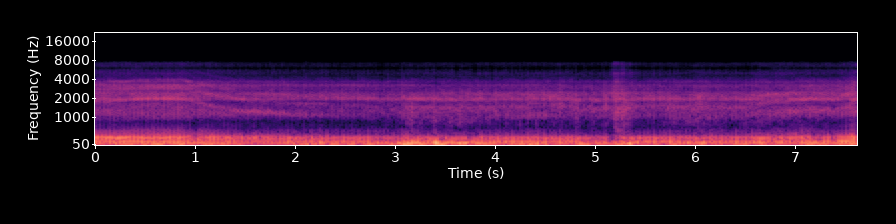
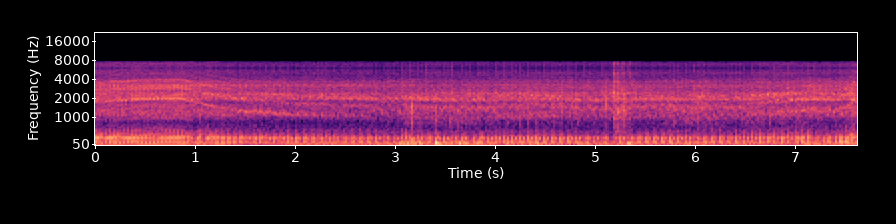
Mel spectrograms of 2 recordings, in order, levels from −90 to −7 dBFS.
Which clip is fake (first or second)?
first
